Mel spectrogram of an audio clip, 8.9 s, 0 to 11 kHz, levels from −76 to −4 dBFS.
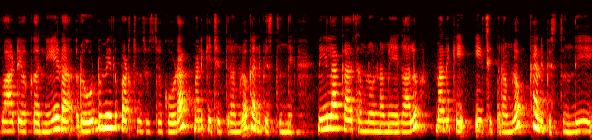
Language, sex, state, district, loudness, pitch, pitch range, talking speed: Telugu, female, Andhra Pradesh, Chittoor, -18 LUFS, 220 Hz, 210-255 Hz, 100 wpm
